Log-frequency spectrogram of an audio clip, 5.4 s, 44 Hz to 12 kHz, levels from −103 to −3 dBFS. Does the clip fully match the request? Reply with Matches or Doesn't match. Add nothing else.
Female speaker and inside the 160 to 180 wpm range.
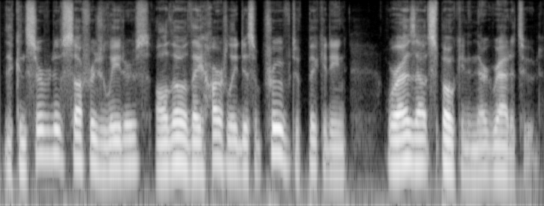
Doesn't match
